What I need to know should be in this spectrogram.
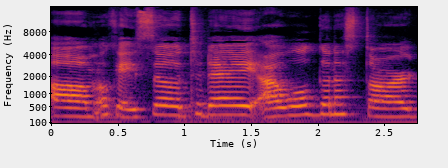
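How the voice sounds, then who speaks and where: Speaking at a fairly slow pace, a woman with a Filipino accent uses ordinary pitch variation. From Philippines. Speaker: vlogger. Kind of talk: tutorial.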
